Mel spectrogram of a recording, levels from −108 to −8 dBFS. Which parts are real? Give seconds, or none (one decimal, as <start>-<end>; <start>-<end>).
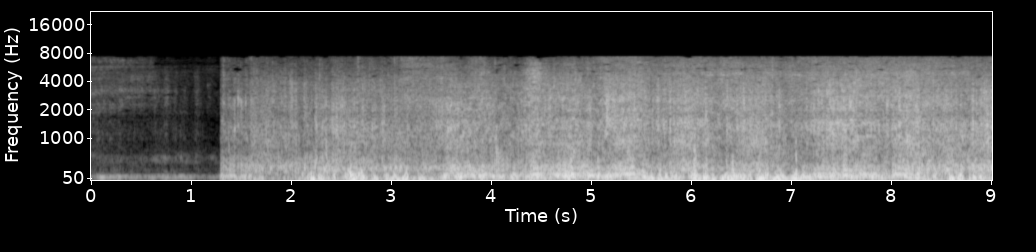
1.6-3.5; 5.5-7.2; 8.3-9.0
